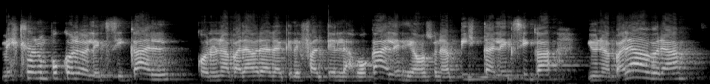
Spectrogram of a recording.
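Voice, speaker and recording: Woman teaching, very bright edgy tone, roomy echo, explains step by step. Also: mid-range voice, normal speed. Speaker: speech therapy lecturer. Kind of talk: online lecture with slides.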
